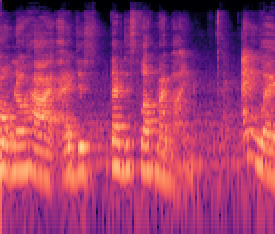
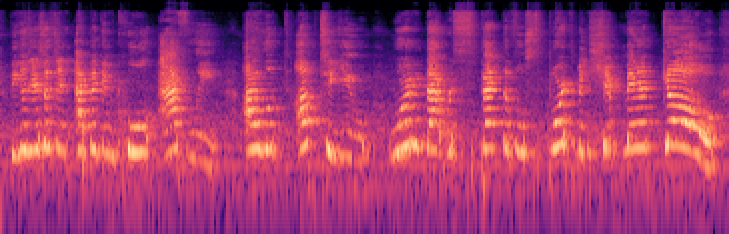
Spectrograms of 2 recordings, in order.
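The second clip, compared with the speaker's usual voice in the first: much higher, earnest pleading; pleading fan; 6 semitones higher than usual. Retold or imitated. Jack asking his idol Leona where he went, high plea. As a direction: beg like a heartbroken admirer. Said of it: "And then Jack is like".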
